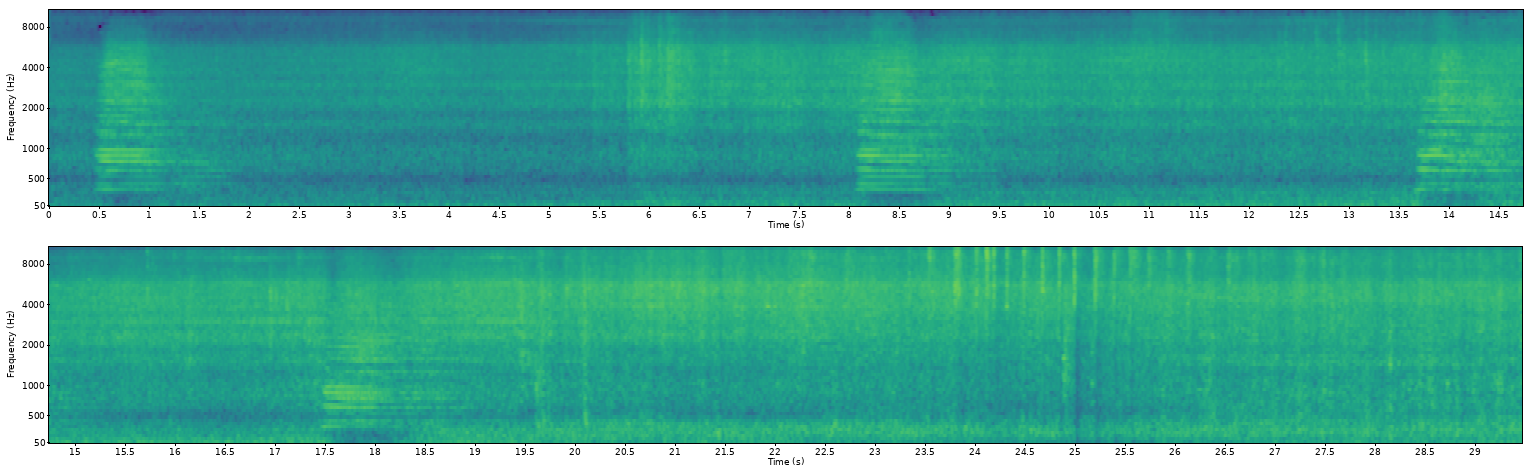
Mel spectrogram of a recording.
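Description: CSX diesel freight train approaching and sounding its air horn in four separate blasts, each about a second and a half long, over a steady diesel engine hum. From about two-thirds of the way in, the locomotives run close by with a louder engine rumble and wheels clicking over the rail joints.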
